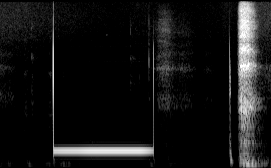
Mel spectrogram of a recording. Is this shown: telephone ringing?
yes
